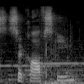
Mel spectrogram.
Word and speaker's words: Sapkowski: Sapkowski.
